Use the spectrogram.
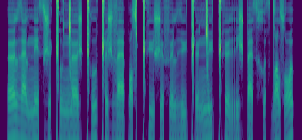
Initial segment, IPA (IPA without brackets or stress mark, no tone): œ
